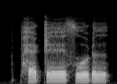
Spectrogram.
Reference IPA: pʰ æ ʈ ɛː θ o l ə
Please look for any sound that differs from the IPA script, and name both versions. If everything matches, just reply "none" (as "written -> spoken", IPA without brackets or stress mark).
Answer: l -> ɽ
